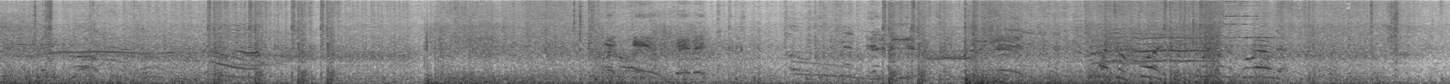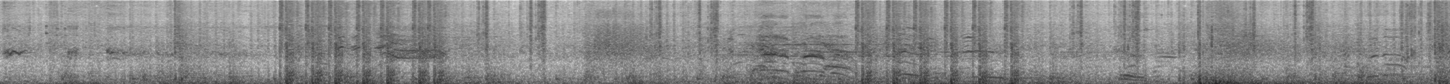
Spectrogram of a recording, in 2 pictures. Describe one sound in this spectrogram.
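Men shout from a distance.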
